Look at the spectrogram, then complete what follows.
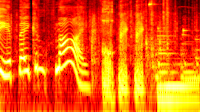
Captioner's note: snorting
